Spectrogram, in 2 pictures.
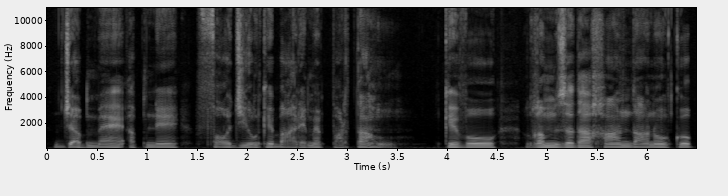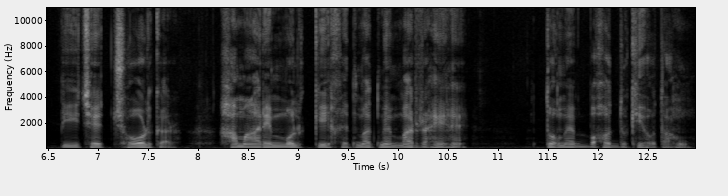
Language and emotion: Urdu, sad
